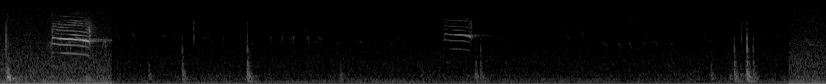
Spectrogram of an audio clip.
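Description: A songbird calling twice, each time a quick run of high chirps: once about half a second in and again about four and a half seconds in.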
